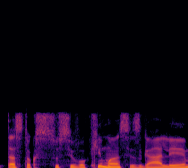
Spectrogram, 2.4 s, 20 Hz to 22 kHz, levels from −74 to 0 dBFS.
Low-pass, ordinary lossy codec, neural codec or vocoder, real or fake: 7.2 kHz; AAC, 48 kbps; none; real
